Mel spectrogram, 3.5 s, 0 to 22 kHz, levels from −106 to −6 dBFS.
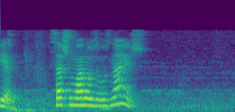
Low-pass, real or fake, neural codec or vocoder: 7.2 kHz; real; none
